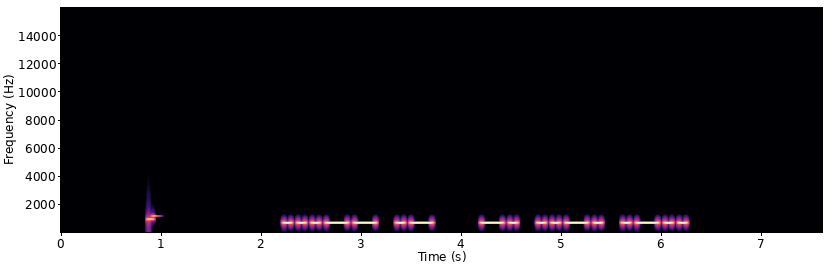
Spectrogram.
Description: Morse code, heard as a keyed tone, about 17 wpm, 700 Hz. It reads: 3A NFL
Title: Field Day Exchanges - 17wpm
